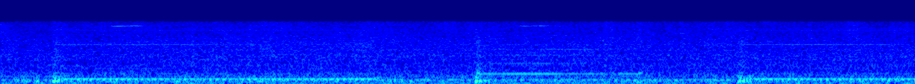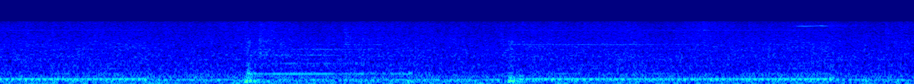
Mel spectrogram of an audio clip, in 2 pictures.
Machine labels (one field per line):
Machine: slide rail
